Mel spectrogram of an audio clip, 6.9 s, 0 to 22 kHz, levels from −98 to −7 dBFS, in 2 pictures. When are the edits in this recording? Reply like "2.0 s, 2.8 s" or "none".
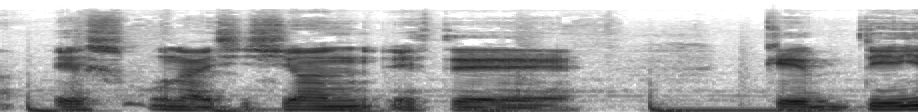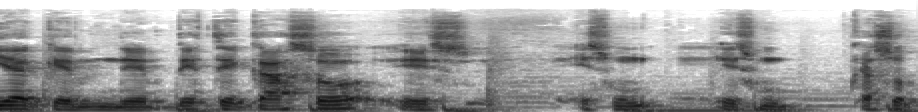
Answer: none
